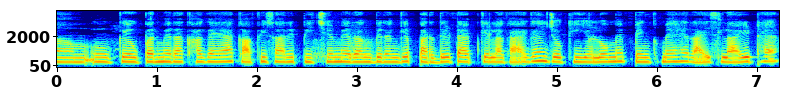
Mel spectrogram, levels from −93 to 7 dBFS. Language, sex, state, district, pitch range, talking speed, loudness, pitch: Hindi, male, Odisha, Nuapada, 185-195 Hz, 240 wpm, -19 LUFS, 190 Hz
